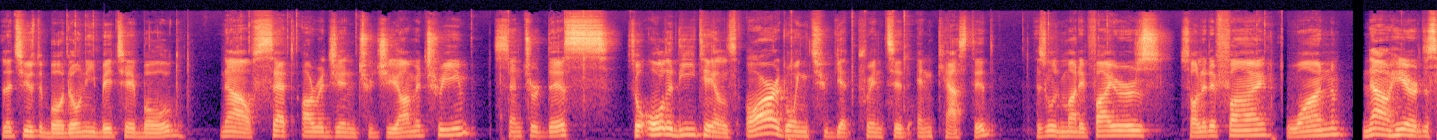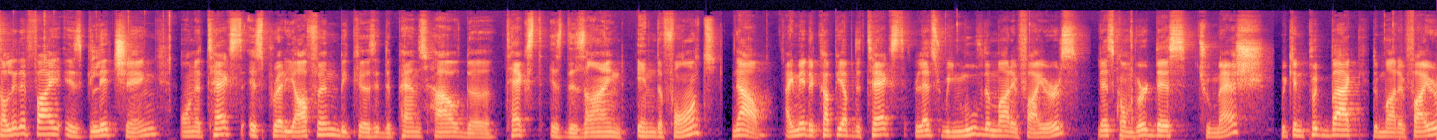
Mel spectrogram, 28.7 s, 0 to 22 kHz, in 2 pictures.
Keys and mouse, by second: 2.4-3.6 drag, 4.8 click, 5.0 KP_1, 5.8-6.3 shift+middle drag, 7.8 KP_1, 8.6 shift+middle drag, 11.1-11.7 drag, 12.5 click, 13.9-14.2 middle drag, 14.4 shift+middle drag, 14.8-15.2 middle drag, 15.7 shift+middle drag, 21.5 ctrl+z, 24.6 click, 25.5 alt+c, 27.0-28.2 drag.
